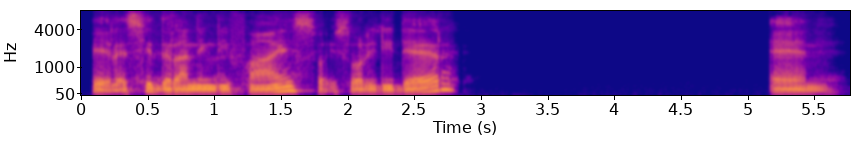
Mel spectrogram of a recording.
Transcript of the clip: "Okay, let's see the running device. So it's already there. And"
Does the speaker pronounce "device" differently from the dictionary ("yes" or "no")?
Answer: yes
